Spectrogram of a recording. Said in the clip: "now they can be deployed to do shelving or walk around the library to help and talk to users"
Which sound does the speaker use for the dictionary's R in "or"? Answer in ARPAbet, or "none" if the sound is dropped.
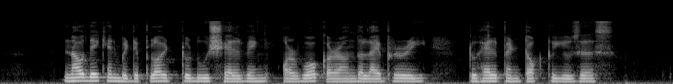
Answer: R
